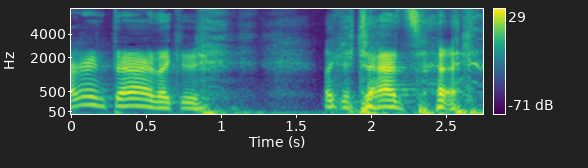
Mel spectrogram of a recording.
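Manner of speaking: very high, very loud, shrill shriek. Voicing a dead mother in a game retelling: Muppet-like voice. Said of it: "Why is she talking like fucking a Muppet?".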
